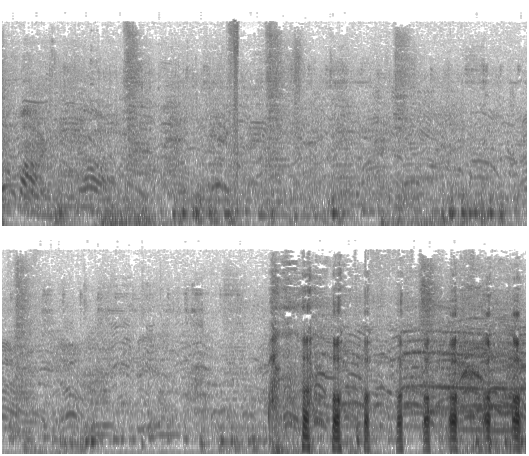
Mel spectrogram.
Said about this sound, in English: Uh, and you can hear the uh, Handley faithful uh, around us and uh, in the stands here, not real happy with that call.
